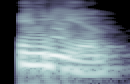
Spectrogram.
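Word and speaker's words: union: और यहां आप जानते हैं यूनियन है तो ए यूनियन क्योंकि इसका उच्चारण यू होता है यूनियन इसलिए इसके पहले ए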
